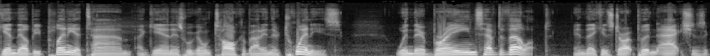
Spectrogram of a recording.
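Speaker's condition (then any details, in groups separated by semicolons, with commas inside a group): No condition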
